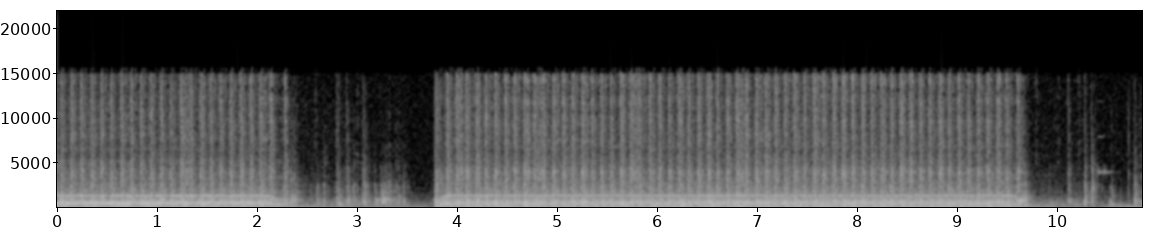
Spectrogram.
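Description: A sewing machine stitches fabric with decorative thread, its steady high-pitched whir running loud and close, pausing briefly twice before starting up again.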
